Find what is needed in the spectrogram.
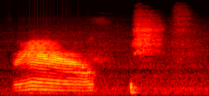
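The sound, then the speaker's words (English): A person imitates a cat's meow with one drawn-out, falling vocal cry, followed by a brief thump and a couple of soft, hissy breaths. The sound is fairly loud. “You're not going to be You're just going to make cat-sounding grunts.”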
